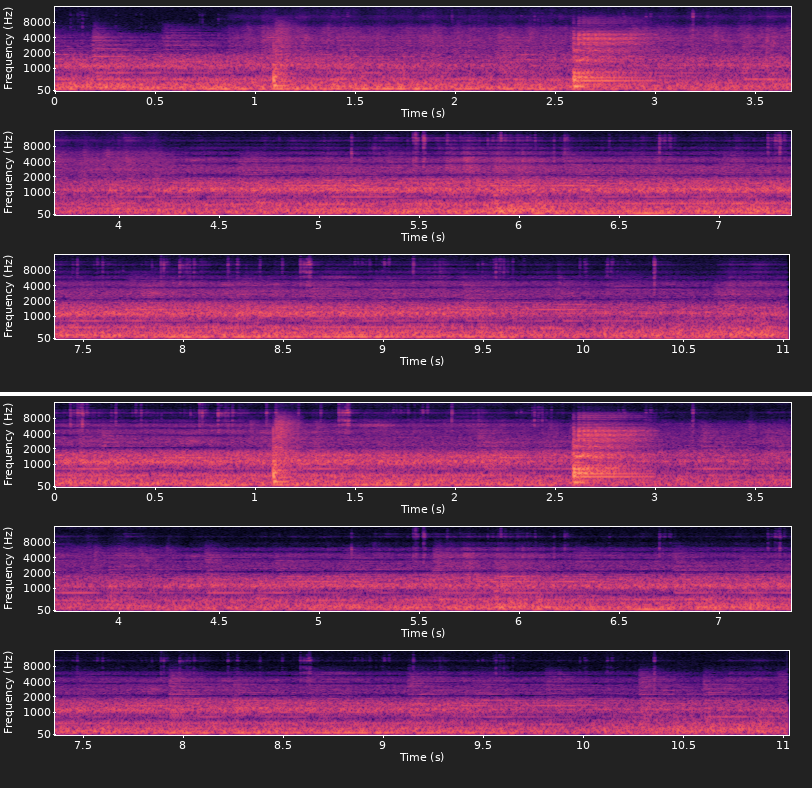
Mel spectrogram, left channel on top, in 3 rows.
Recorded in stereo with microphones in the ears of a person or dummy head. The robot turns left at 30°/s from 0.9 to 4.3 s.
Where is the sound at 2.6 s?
15° right (ahead or behind).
